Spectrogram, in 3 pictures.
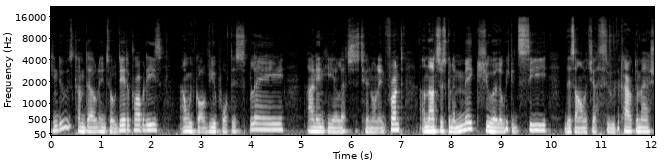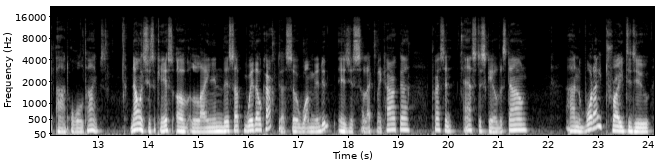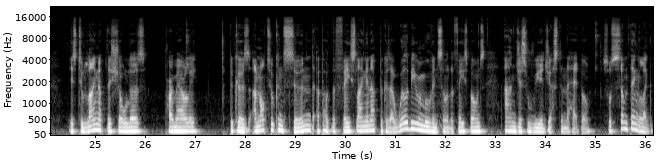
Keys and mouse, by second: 6.4 click, 7.2-10.7 middle drag, 13.1-13.6 shift+middle drag, 16.4-16.9 shift+middle drag, 18.5 shift+middle click, 18.7 shift+click, 20.2 s, 26.7 s, 34.8 s.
